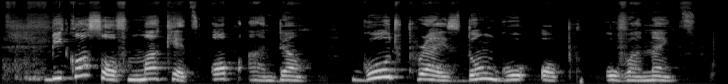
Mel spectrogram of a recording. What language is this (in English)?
Nigerian Pidgin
